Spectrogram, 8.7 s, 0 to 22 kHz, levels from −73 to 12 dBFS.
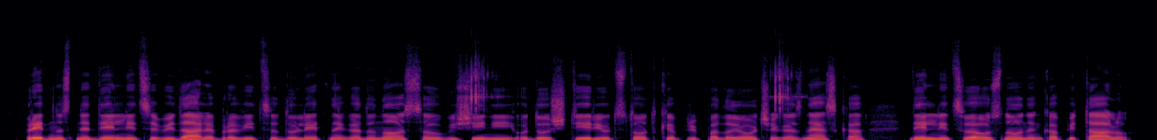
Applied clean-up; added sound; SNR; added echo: neural mask model RNNoise.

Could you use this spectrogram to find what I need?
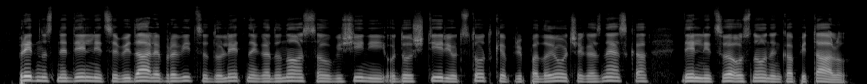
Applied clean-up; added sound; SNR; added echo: none; none; none; none.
